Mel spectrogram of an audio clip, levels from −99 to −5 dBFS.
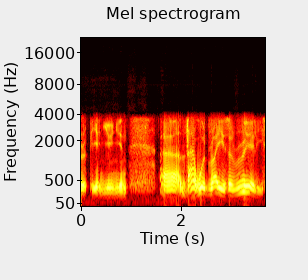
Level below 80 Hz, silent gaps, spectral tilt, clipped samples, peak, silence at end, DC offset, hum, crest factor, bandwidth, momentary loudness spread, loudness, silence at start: -70 dBFS; none; -6.5 dB/octave; under 0.1%; -8 dBFS; 0 s; under 0.1%; none; 16 dB; 4.2 kHz; 13 LU; -22 LUFS; 0 s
